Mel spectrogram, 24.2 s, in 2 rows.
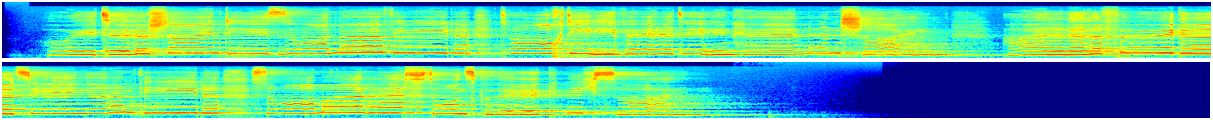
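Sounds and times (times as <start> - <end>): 
vocals with hall reverb at 40 percent wet: 0.2 - 20.0.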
